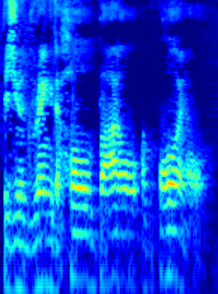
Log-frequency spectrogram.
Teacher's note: with the dark L you it's it's almost like gagging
